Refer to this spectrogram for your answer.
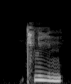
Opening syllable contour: low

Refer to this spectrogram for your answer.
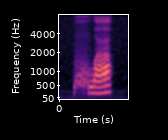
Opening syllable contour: rising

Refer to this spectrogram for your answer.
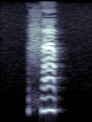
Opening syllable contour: falling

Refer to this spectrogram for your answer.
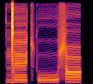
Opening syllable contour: low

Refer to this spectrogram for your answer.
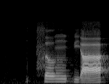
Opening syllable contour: high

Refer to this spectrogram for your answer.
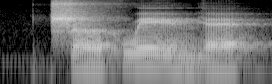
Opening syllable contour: low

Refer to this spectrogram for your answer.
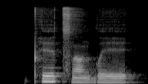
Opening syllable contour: high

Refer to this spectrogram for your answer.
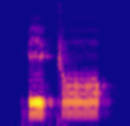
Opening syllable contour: low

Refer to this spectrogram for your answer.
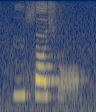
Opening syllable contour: high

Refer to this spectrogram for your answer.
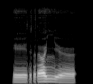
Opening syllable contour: low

